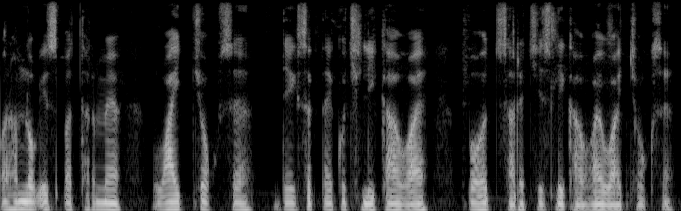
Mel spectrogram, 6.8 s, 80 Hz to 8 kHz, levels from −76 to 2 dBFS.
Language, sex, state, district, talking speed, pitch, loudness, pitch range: Hindi, male, Meghalaya, West Garo Hills, 220 wpm, 95 Hz, -22 LUFS, 90-105 Hz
